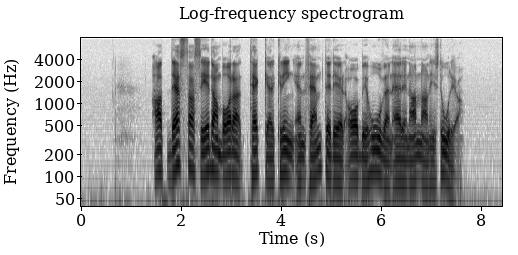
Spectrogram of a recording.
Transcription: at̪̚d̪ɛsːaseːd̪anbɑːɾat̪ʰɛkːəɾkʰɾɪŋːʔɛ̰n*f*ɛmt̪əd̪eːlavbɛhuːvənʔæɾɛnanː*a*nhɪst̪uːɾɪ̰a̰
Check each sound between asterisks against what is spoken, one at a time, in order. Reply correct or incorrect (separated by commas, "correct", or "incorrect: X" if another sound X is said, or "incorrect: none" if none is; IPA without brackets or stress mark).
correct, correct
